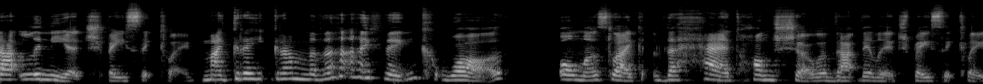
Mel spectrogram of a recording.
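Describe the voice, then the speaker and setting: Lively intonation marks this woman's fairly high voice. She speaks with a Welsh accent. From Wales. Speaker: stylist and transformation coach. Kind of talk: interview conversation.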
